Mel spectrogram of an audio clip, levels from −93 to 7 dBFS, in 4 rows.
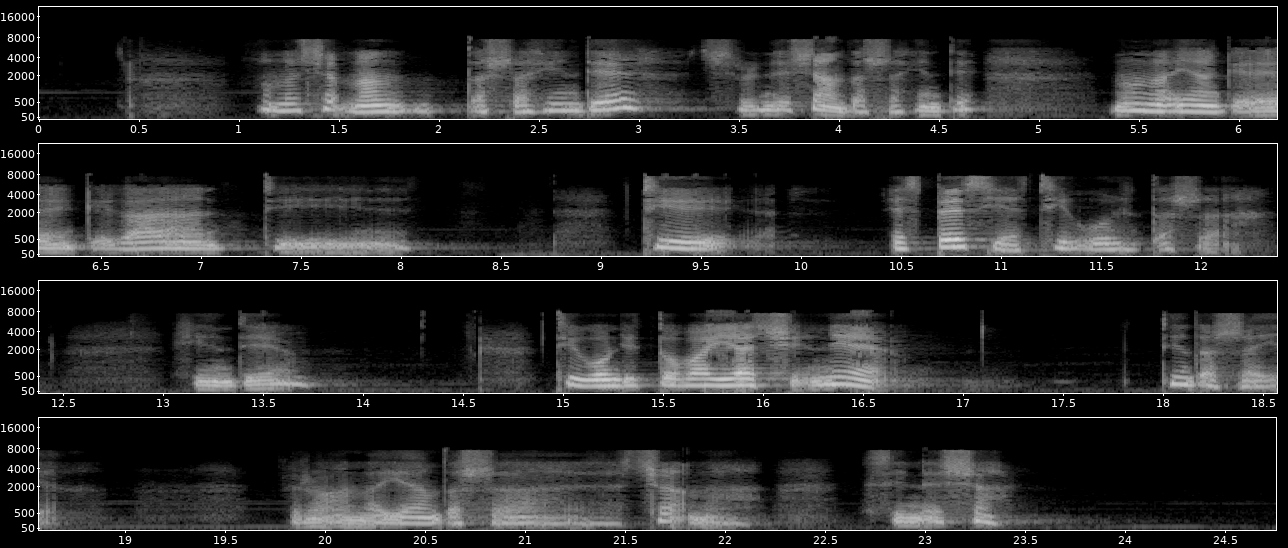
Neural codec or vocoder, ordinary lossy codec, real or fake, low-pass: none; AAC, 24 kbps; real; 19.8 kHz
